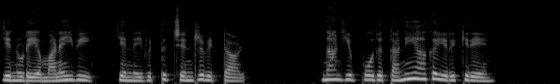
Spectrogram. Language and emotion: Tamil, sad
